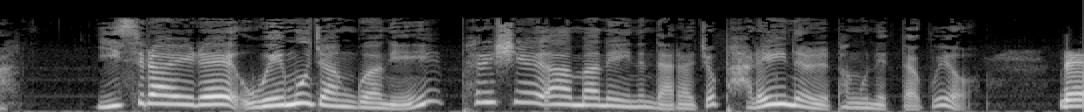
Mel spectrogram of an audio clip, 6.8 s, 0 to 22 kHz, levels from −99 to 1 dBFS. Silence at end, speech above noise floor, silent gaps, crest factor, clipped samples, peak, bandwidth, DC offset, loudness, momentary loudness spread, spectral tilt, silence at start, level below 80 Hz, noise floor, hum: 0 s; 35 dB; none; 16 dB; under 0.1%; -6 dBFS; 11.5 kHz; under 0.1%; -22 LUFS; 13 LU; -5.5 dB/octave; 0 s; -58 dBFS; -56 dBFS; none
